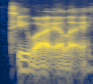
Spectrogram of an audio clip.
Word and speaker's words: Tyla: Tyla.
